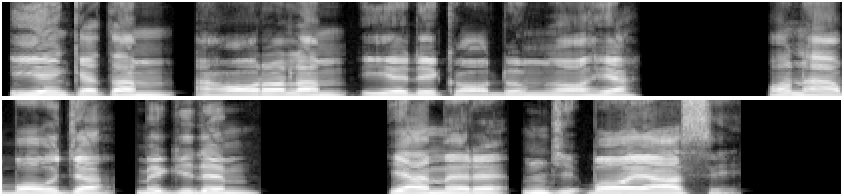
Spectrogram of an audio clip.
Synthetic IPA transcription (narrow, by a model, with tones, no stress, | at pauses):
i˦ɦe˦ŋ̩˦ke˨ta˦m̩˦a̰˨ɦɔ˨ɔ˦ɾɔ˦la˦m̩˦i˦ɦe˦dɪ˦kɔ˨dʊ˨m̩˦nɔ˦ɦja˦ | ɔ˦na˨a˨ɡ͡bɔ˦ʊ˦d͡ʒa˦me˦ɡi˦de˦m̩˦ | ɦja˦˨me˨ɾe˨n̩˦d͡ʒi˨k͡pɔ˦ja˦a˦sɪ̰˨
